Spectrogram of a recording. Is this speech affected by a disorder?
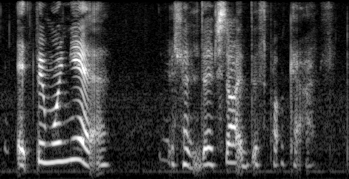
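Yes: cerebral palsy.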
